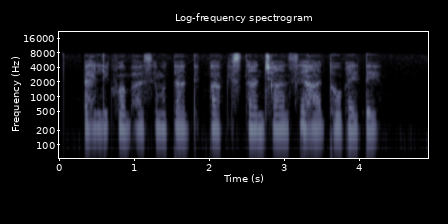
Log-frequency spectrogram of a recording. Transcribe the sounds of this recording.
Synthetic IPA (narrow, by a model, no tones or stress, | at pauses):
pɛɦlɪkʋɐbʱasemʊt̪aːd̪ːɪd̪paːkɪ̥st̪aːnd͡ʒaːnseɦaːt̪̚d̪ʱobɛːʈʰeː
